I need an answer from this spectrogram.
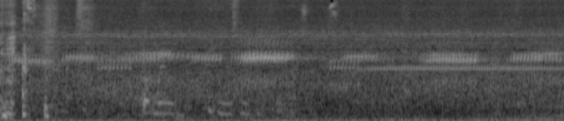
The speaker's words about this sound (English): I just heard something. Amelia, shut up. It was a frog. Ribbit.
